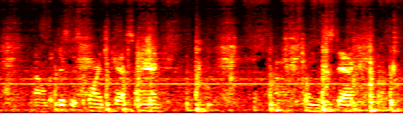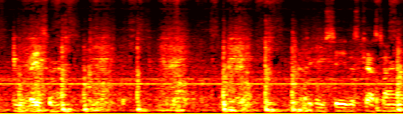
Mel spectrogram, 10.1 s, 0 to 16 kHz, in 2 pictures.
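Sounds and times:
rod scraping inside pipe: 0.0s - 10.0s.

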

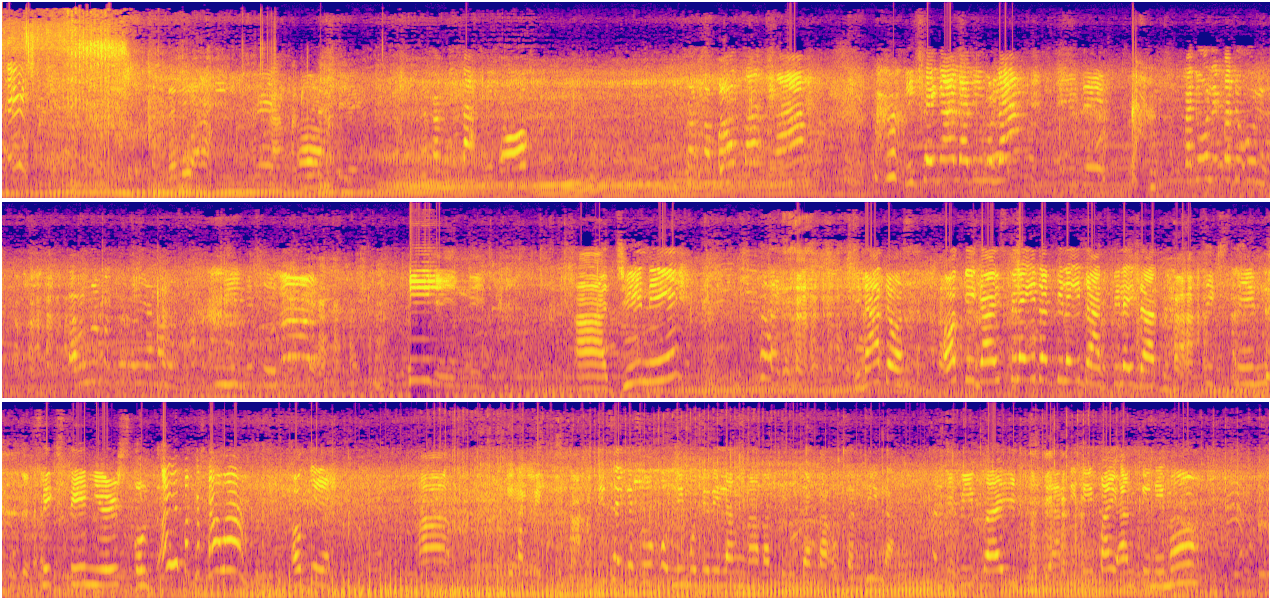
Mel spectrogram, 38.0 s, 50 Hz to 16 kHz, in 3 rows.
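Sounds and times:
street traffic noise: 0.0s - 38.0s
vehicle engine running: 0.0s - 38.0s
voices: 0.0s - 38.0s
vehicle horn toot: 16.6s - 17.5s.

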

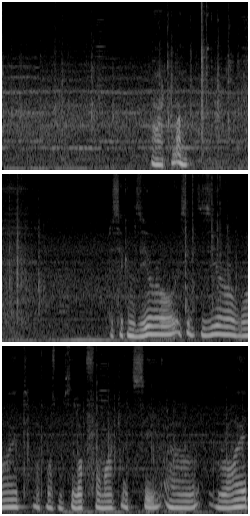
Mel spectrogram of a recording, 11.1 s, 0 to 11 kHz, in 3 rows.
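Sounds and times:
background hum: 0.0s - 11.0s
computer keyboard clicks: 2.4s - 4.3s, 6.4s - 8.0s, 8.6s - 10.9s.

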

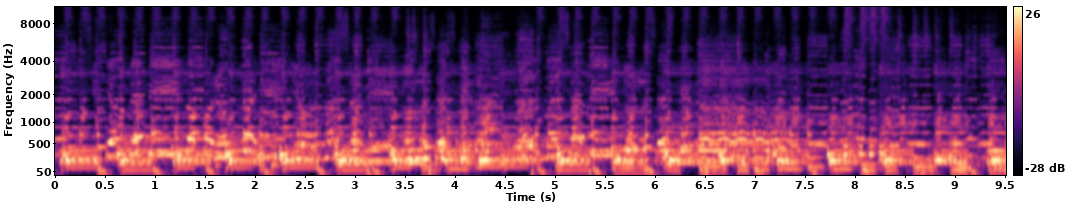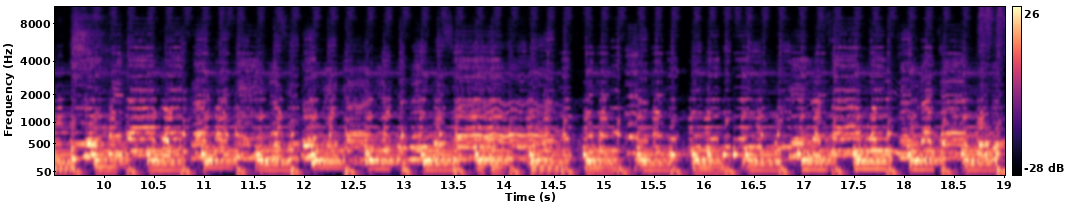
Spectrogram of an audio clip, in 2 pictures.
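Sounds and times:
bass: 0.0s - 19.0s
keyboard melody: 0.0s - 19.0s.

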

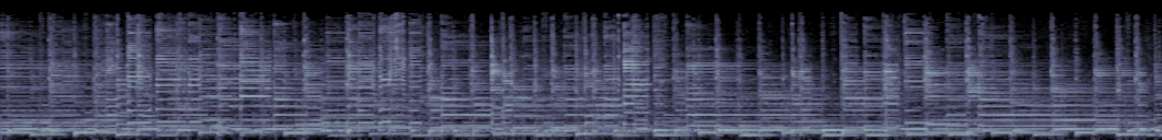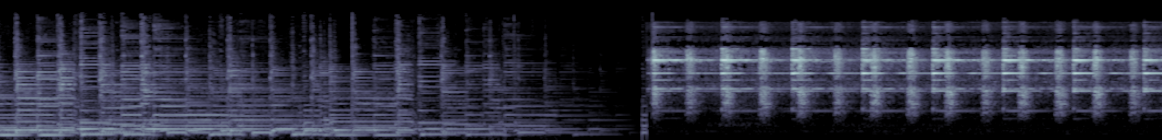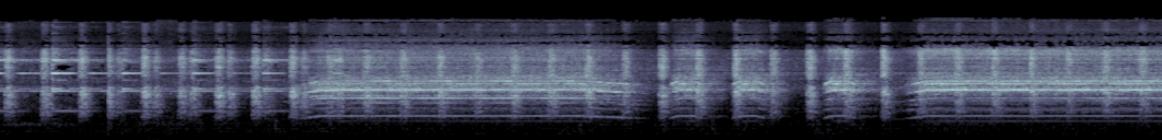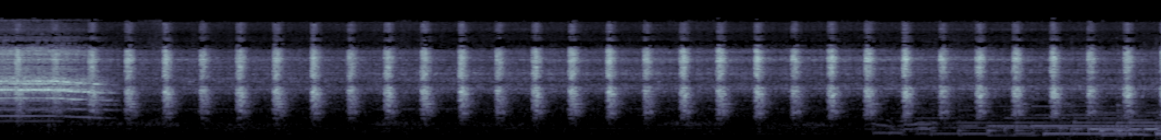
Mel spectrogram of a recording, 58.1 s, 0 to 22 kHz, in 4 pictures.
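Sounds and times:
model steam locomotive chuffing: 0.0s - 21.3s, 22.6s - 58.0s
locomotive bell ringing: 22.6s - 35.1s.

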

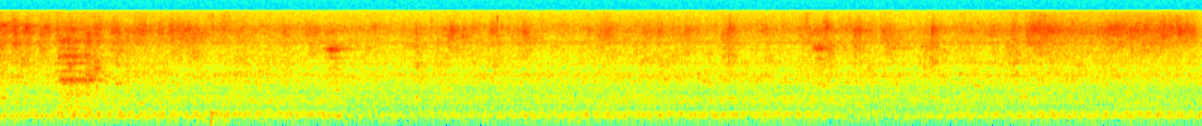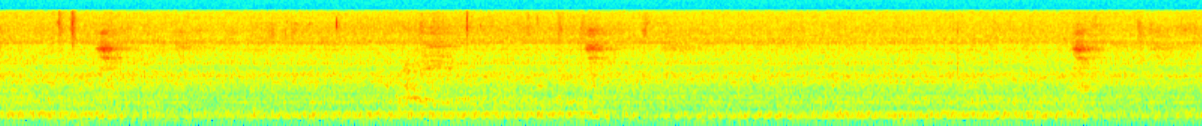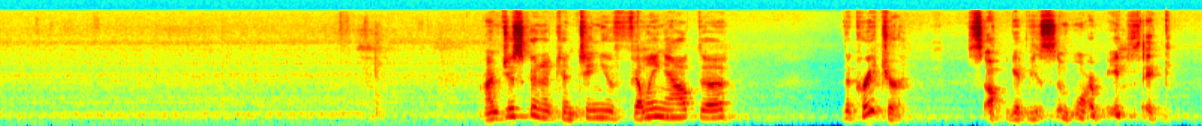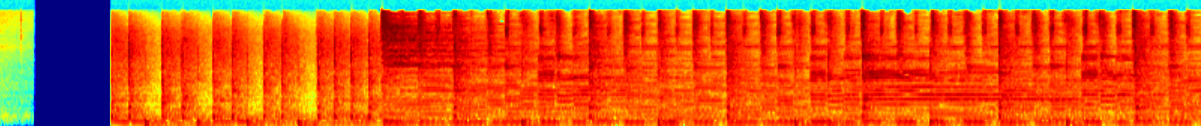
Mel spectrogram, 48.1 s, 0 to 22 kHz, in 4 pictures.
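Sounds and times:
oxygen concentrator humming: 0.0s - 35.8s, 37.3s - 48.0s.

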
